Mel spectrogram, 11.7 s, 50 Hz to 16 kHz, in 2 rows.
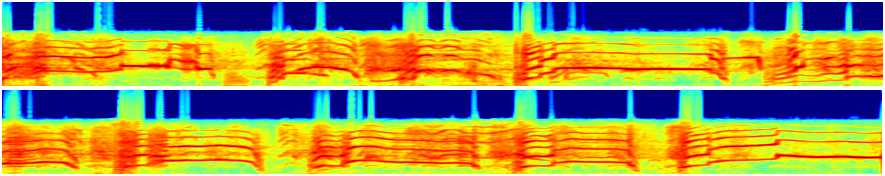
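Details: Ten sled dogs being hooked up as a team for a training run in October 2010, raising a loud, continuous chorus of overlapping yelps and wavering howls. Brief lulls break the clamour before it surges again.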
